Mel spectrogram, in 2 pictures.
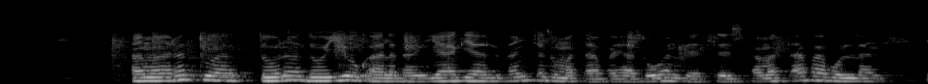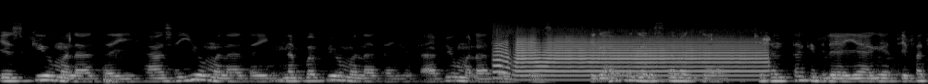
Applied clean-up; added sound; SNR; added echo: none; Trumpet; -2 dB; reverberation time 0.4 s.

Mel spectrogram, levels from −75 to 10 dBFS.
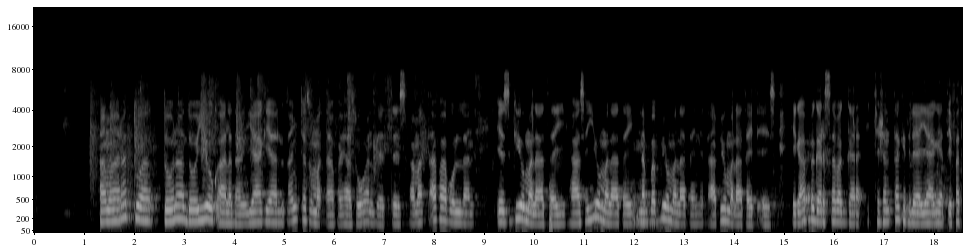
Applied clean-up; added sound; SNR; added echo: none; none; none; none.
